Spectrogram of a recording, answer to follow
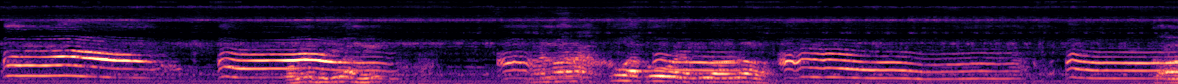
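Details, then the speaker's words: Loud, repeated crying bursts from a toddler with a cough from dust allergy who is being nebulized by the mother, with adult voices in the background; strong cry, and breathing is described as not disturbed. "Tapi kan nangis ya, nangis sampai kondisi ya."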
